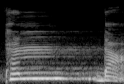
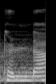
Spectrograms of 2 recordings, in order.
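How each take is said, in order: First: ठंडा with a long hummed "ṭhan", then "da"; very slow, nasal ठंडा in two parts; syllable-split nasal demo. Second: Said in the usual way. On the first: Shown as a demonstration. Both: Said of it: "हम नासिका द्वारा इसका उच्चारण".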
